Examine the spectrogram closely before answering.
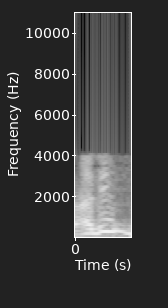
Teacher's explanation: فإذا وقفنا على النون على الياء المشددة يجب أن تبقى الشدة موجودة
